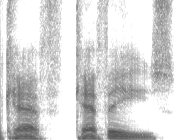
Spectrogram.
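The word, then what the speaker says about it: café: Anytime there's a Starbucks coming up in the neighborhood, she's like, Oh, here they go with the cafes. She calls them calves because she doesn't realize that it's pronounced cafe, so she just calls them calves.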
